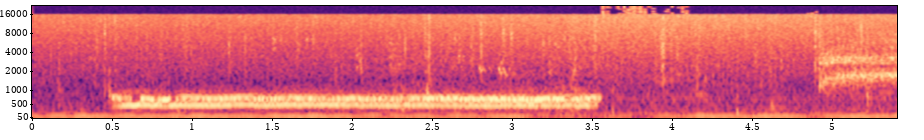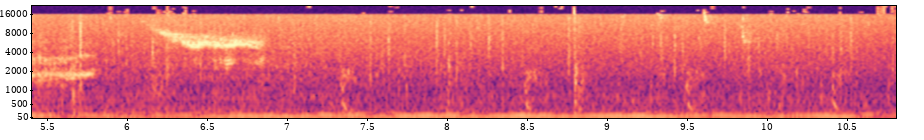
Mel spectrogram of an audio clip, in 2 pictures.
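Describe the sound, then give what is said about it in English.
Haunting siren-like songs beneath Antarctic ice: a steady droning tone for about three seconds, then two shorter, higher whistling calls, each pitched above the last, over a constant low underwater hum. “And I was really, really fascinated of these haunting siren songs of the Antarctic under the ice.”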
